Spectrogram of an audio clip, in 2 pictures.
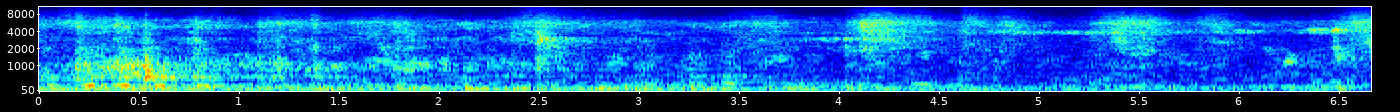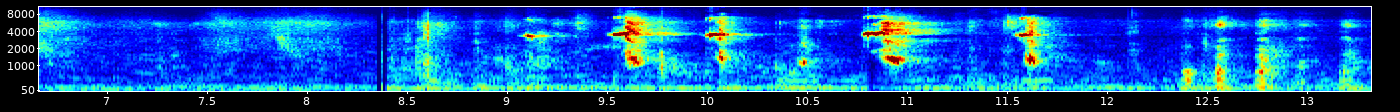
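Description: A monkey gives a string of high, thin squeaks that grow louder and sharper toward the end.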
